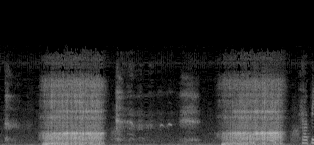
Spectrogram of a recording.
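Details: Loud, harsh, rattling snores, each over a second long, at two or three in the morning, with quieter breathing and faint sounds between: snoring.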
